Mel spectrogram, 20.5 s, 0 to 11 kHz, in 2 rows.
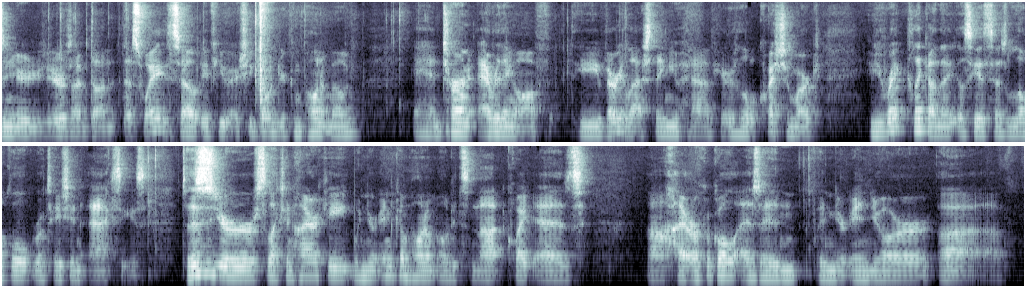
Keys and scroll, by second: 2.4 F8.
